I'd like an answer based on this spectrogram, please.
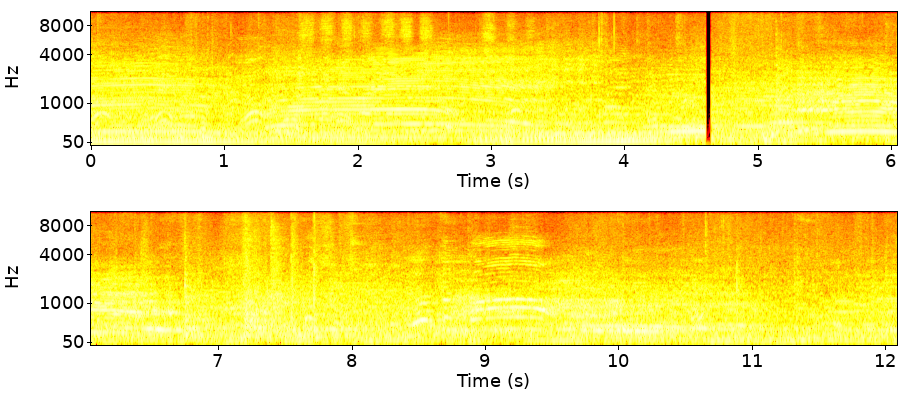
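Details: Cattle being unloaded from a truck at a market moo repeatedly in deep, drawn-out calls, with people talking nearby.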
